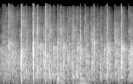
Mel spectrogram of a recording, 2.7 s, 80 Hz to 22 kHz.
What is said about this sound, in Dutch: Dus ik wil jullie heel hartelijk bedanken. Fantastisch jullie verhaal. De 4 experts van vandaag, geef ze een heel groot applaus.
